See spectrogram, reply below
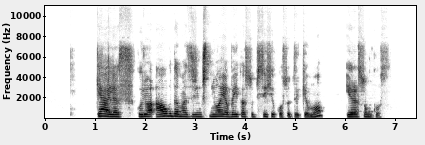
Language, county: Lithuanian, Kaunas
